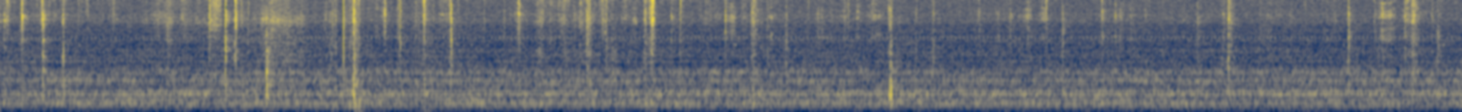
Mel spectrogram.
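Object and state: Bar of household soap shaved with a knife.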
